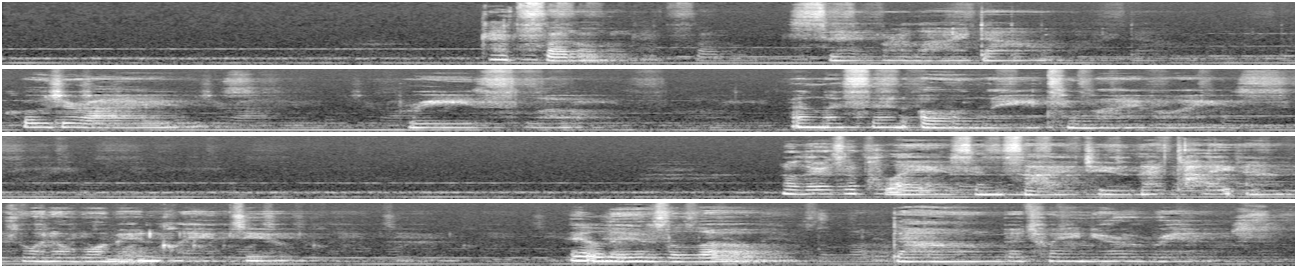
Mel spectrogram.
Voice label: Brainwashing Obedience, F4M; Headphones; Siren Bite; Quiet Claim

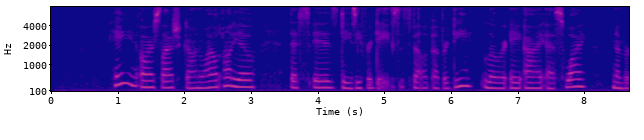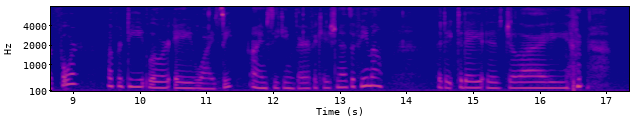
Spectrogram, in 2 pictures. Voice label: F Verification

